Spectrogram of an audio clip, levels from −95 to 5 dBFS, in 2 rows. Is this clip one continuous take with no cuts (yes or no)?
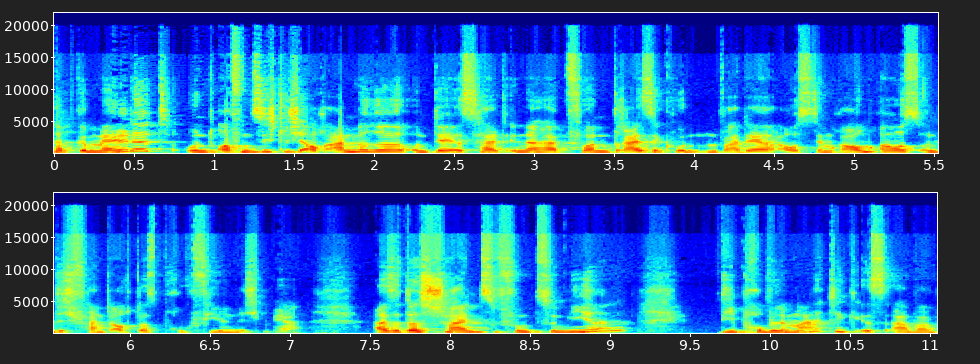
yes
